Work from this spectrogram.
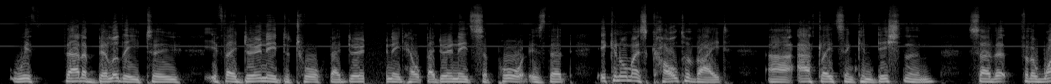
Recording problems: distortion; slight; 10 dB below the speech
high-pitched whine; faint; throughout; 2.5 kHz, 25 dB below the speech
audio freezing; at 3.5 s
abrupt cut into speech; at the end

